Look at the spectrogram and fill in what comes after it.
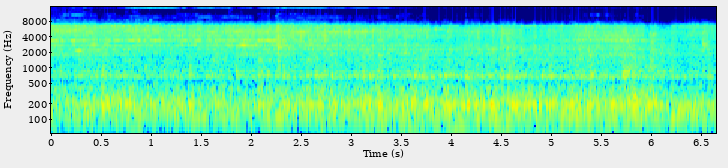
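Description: Grain hopper cars rolling past on the rails, a steady rumble with a steady low engine hum underneath, heard from inside a car.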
